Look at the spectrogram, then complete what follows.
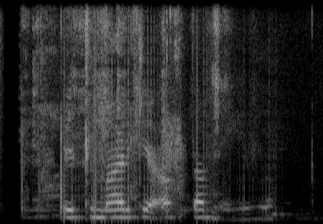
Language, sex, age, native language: Icelandic, female, 9, Icelandic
